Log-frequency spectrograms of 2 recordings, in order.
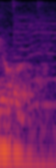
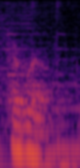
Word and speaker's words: erreur: So erreur could be erreur, two R's, so pronounced in one, like erreur, not erreur. It sounds like you're barking.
